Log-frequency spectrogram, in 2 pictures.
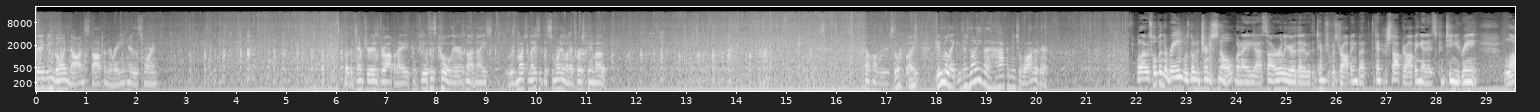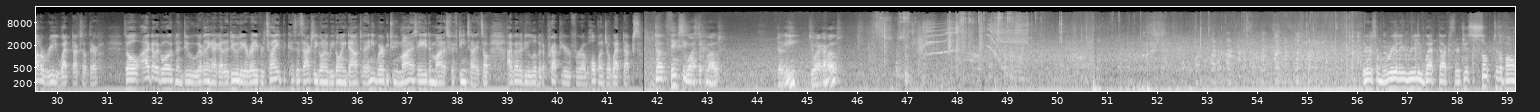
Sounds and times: Speech: 0:00.0 - 0:02.5, 0:06.1 - 0:11.5, 0:16.5 - 0:20.3, 0:22.0 - 0:43.4, 0:44.4 - 0:45.8, 0:56.1 - 0:59.1
Duck: 0:00.0 - 0:21.9, 0:51.7 - 0:59.1
Bird: 0:00.1 - 0:16.4.

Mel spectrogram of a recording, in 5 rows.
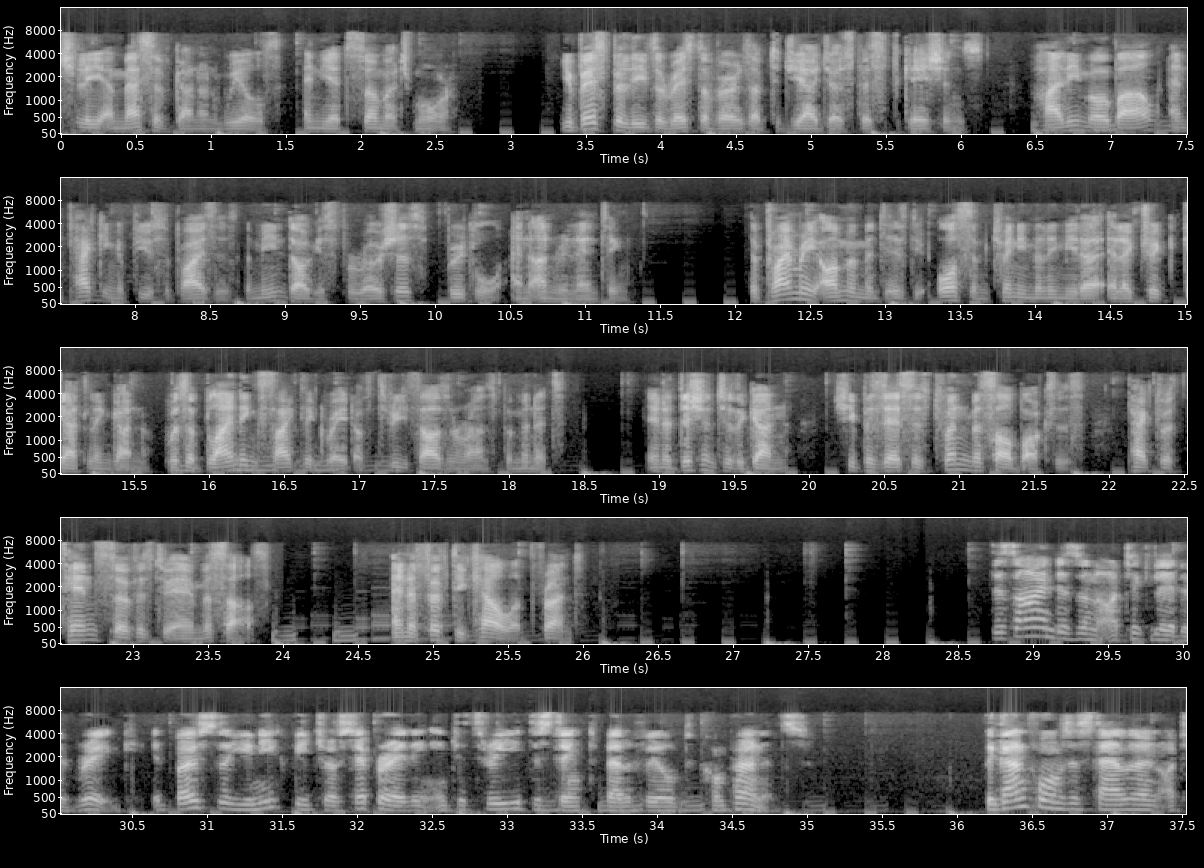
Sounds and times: Speech: 0:00.0 - 0:02.6, 0:03.4 - 0:11.3, 0:12.1 - 0:18.4, 0:19.0 - 0:24.0, 0:24.7 - 0:26.0, 0:28.8 - 0:35.0, 0:36.2 - 0:37.5.

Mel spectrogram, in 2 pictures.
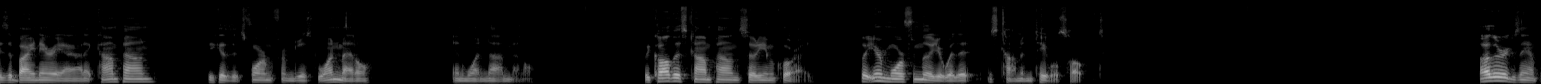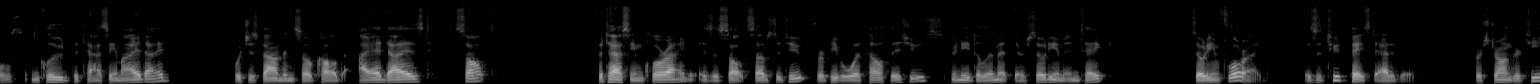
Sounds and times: Speech: 0:00.0 - 0:03.8, 0:04.5 - 0:05.4, 0:06.5 - 0:11.2, 0:14.8 - 0:17.2, 0:17.8 - 0:20.4, 0:21.4 - 0:26.6, 0:27.3 - 0:30.8.

